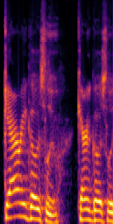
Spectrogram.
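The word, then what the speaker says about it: Gharegozlou: Gary Goeslew is how you pronounce his last name.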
